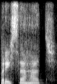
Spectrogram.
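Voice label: "prisahať", Slovak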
